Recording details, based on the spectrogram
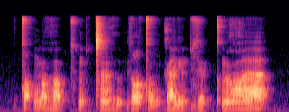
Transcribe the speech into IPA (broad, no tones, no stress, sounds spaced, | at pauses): tˤ u ʔ ŋ ɒ ɦ ɒ p t͡sʼ ũ ʔ ǀ ã ɦ u ʔ lʲ o tˤ u m k a ɾʲ õ p z ə˞ p kʼ õ ʕ a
